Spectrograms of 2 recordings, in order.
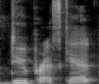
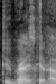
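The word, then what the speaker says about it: presskit(): I think verbally it's still pronounced Do PressKit. – Do PressKit, okay. – It's PressKit with parentheses afterwards, like a function call.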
